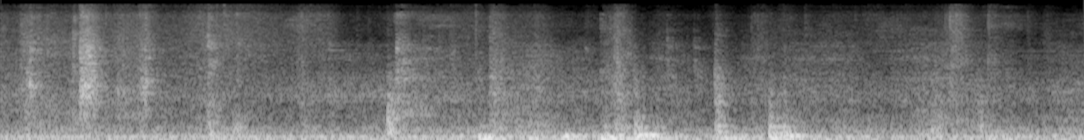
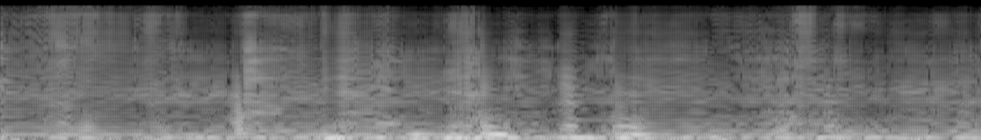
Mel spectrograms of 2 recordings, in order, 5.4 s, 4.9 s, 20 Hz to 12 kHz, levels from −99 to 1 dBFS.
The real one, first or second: first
